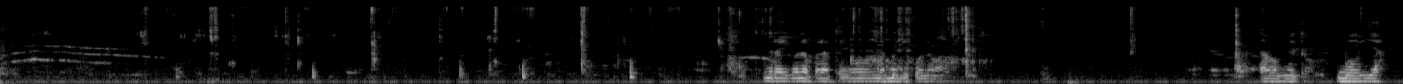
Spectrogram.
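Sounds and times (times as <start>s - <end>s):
wet chewing and mouth clicks: 1.4s - 7.4s.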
